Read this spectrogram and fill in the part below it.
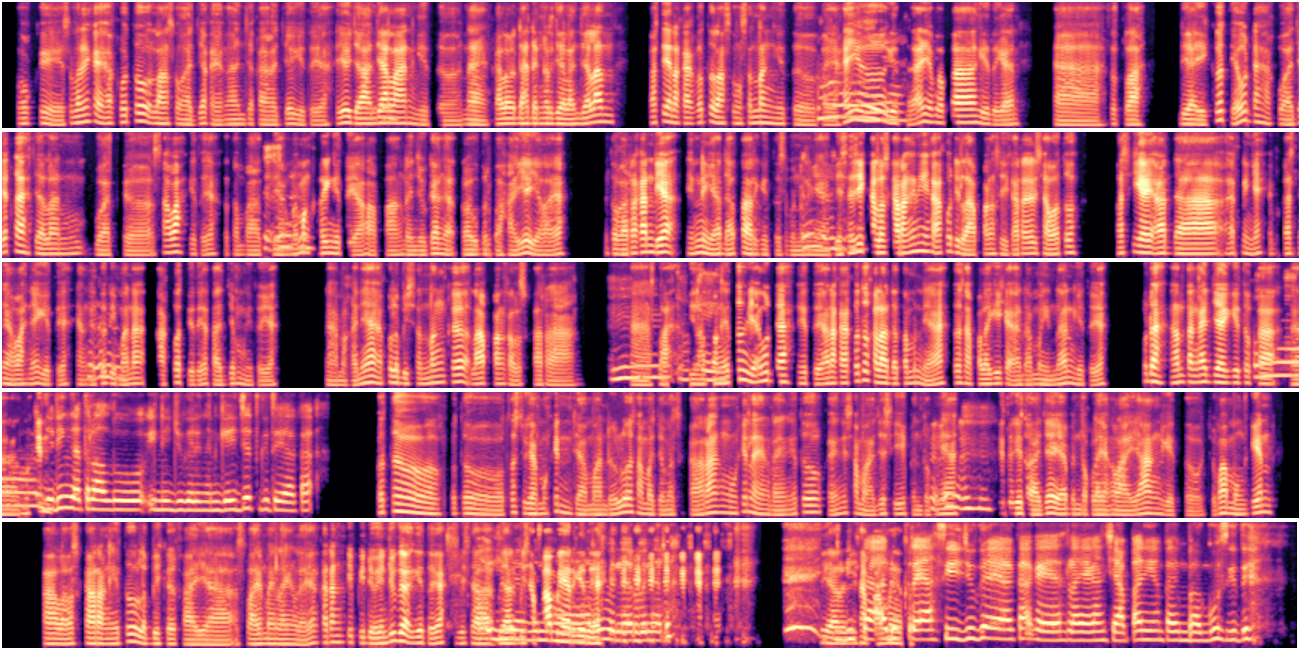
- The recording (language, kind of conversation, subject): Indonesian, podcast, Mainan tradisional Indonesia apa yang paling kamu suka?
- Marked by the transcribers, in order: drawn out: "Oh"; tapping; laugh; laugh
